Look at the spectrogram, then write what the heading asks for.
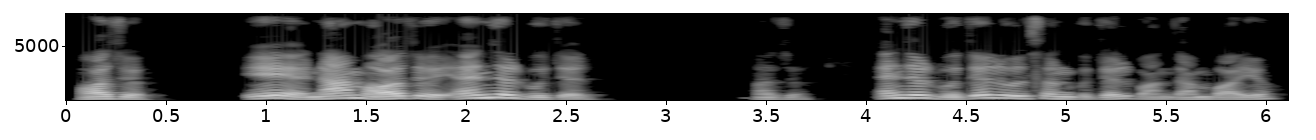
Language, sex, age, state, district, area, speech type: Nepali, female, 60+, West Bengal, Kalimpong, rural, spontaneous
